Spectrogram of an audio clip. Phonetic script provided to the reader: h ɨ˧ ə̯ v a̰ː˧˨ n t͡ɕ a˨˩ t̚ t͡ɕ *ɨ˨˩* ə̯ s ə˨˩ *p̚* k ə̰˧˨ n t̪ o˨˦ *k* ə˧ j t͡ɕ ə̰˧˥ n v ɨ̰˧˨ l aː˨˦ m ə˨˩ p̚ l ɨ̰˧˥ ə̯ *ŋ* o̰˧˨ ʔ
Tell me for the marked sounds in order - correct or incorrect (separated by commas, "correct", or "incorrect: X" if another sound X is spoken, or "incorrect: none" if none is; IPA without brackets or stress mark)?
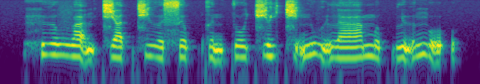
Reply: incorrect: ɨ˧˩, correct, incorrect: t͡ɕ, correct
